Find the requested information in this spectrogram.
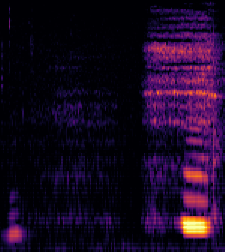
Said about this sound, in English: I can't stop yawning.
